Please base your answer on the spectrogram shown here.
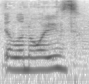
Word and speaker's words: Illinois: ill nois isn't special you don't pronounce the S Illinois okay you hate Korean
